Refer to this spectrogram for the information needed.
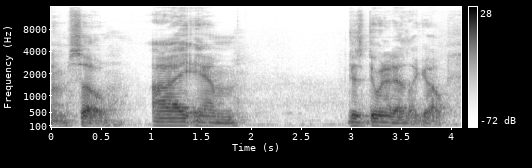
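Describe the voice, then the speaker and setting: A man speaks at a fairly low pitch. Room echo is audible. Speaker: tie-knot tutorial creator. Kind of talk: tutorial. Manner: fast; casual.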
